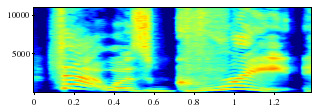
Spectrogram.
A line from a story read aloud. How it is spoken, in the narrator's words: he yelled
